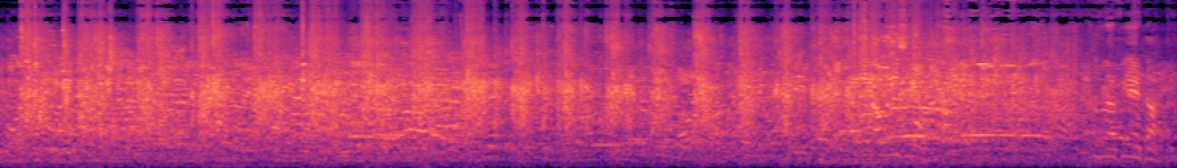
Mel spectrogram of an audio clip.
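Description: A large crowd sings and chants loudly in an echoing hall.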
